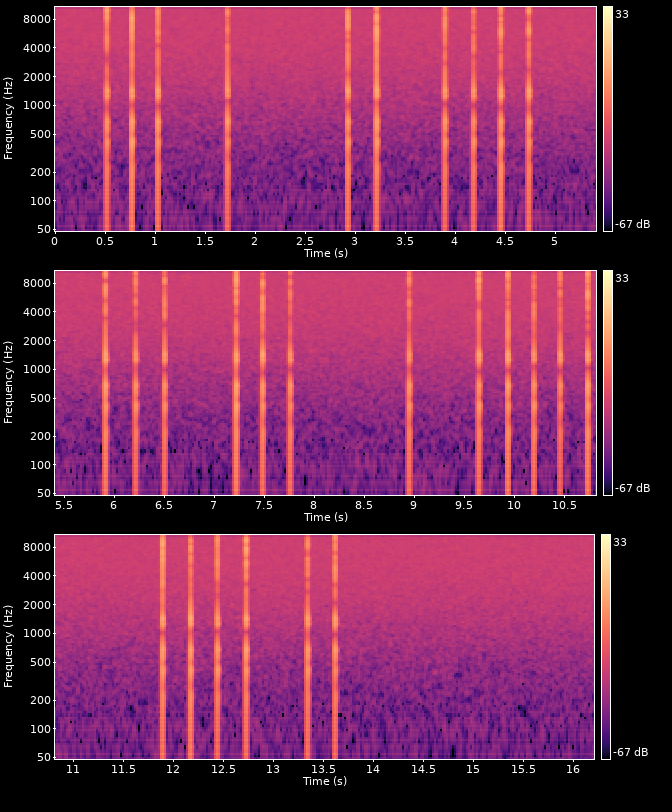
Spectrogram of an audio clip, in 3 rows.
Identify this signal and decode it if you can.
Tap code, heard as taps on a table, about 4 knocks a second. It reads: LINER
